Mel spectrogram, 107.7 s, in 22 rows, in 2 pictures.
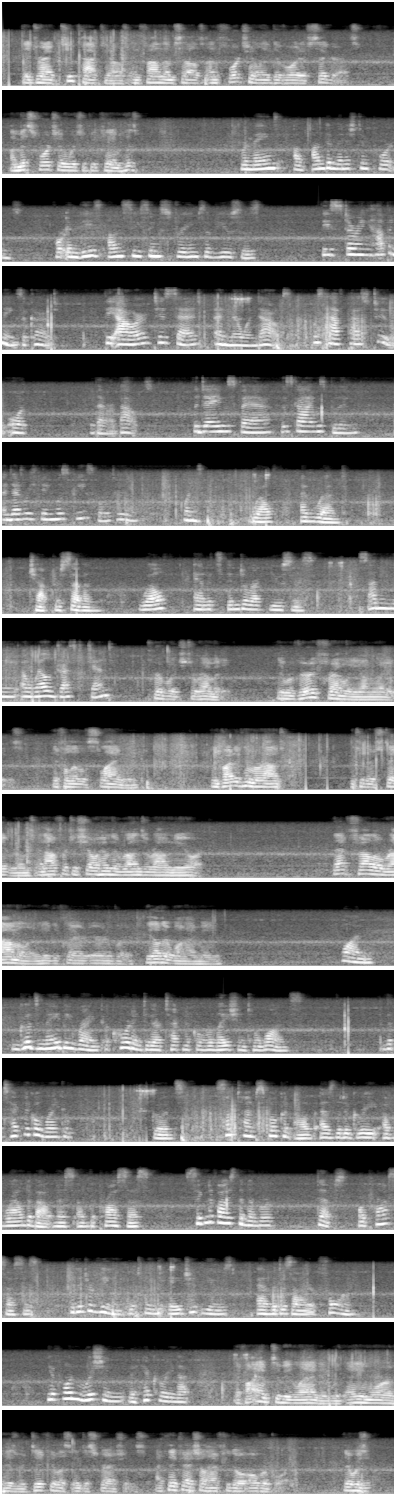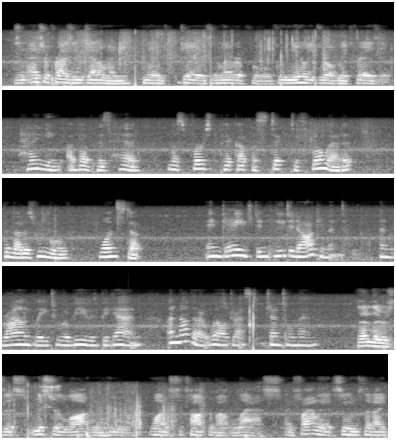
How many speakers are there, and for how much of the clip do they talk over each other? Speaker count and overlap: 3, no overlap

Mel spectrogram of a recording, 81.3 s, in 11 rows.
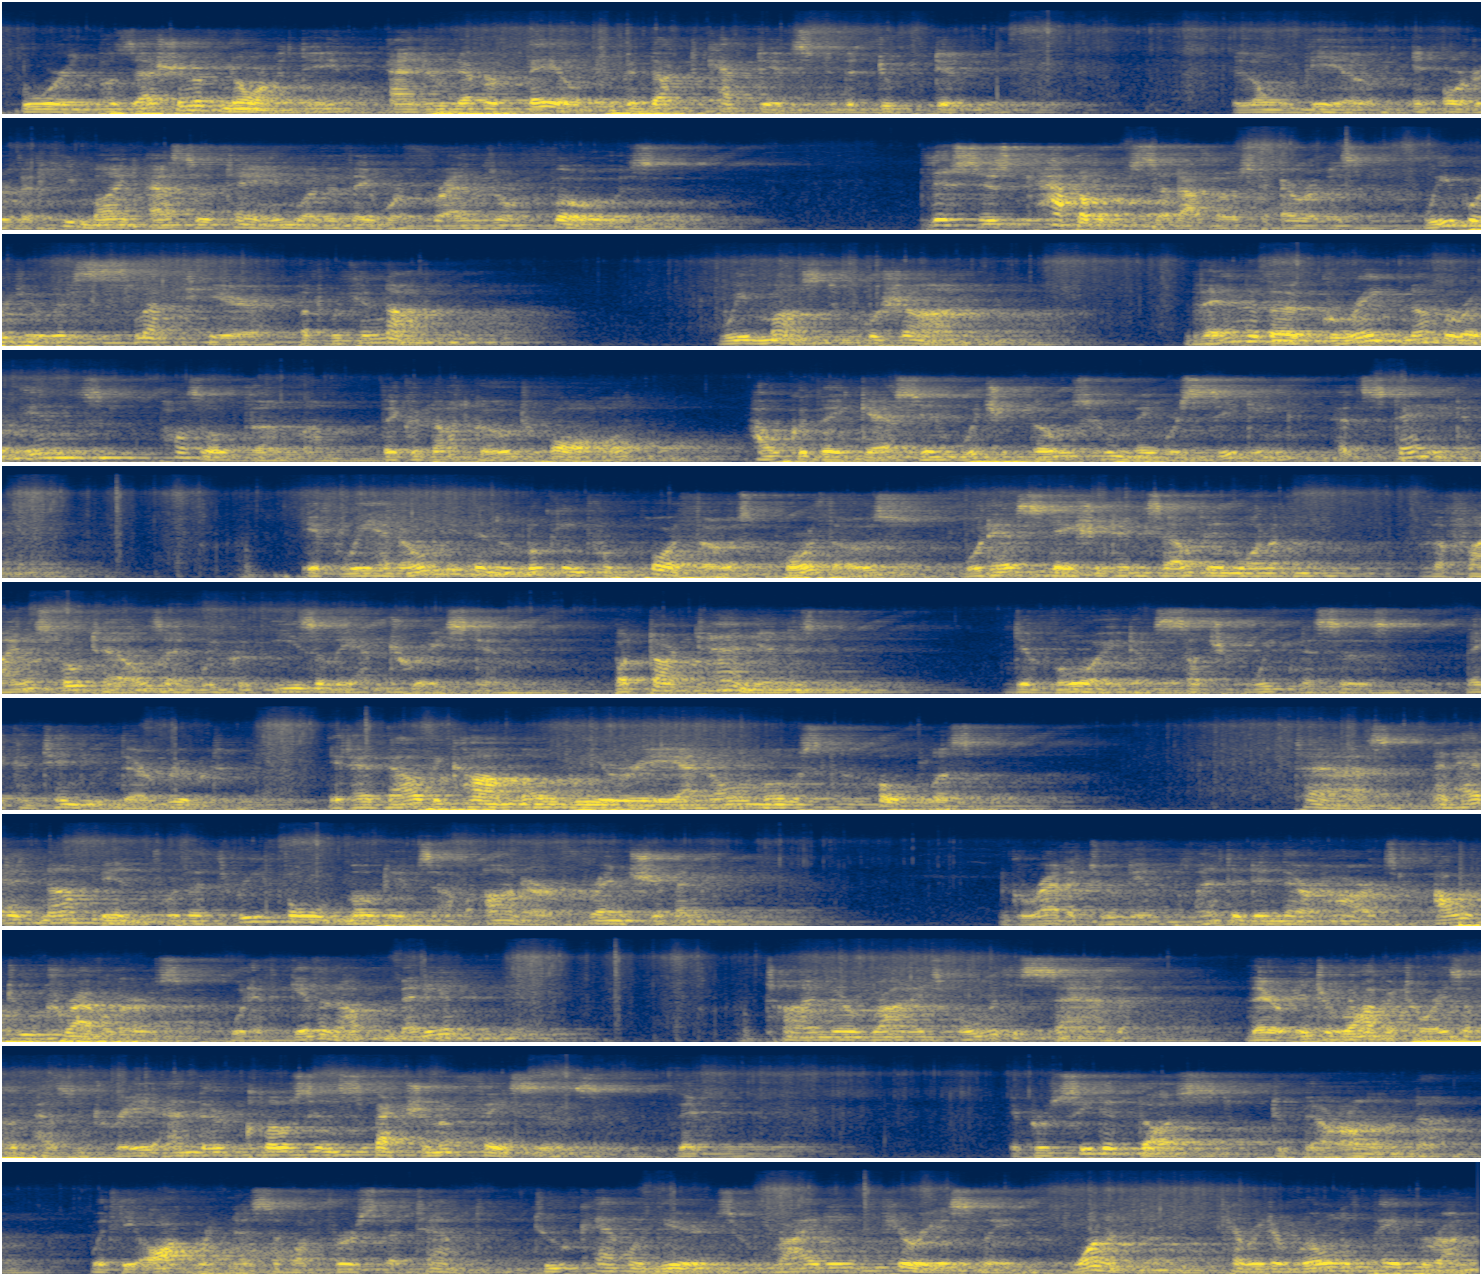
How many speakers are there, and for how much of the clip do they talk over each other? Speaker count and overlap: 1, no overlap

